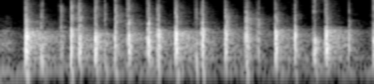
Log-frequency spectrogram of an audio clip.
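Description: Studio audience clapping in a single burst of sharp, separate claps with a quick, irregular rhythm, close and clear, with no talking over it.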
